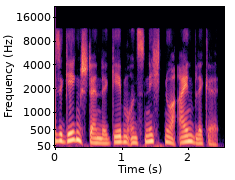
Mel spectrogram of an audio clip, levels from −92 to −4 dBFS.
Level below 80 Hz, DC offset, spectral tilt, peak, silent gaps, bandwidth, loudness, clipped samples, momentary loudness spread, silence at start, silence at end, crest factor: -46 dBFS; under 0.1%; -5 dB/octave; -4 dBFS; none; 12 kHz; -18 LUFS; under 0.1%; 7 LU; 0 s; 0.1 s; 14 dB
